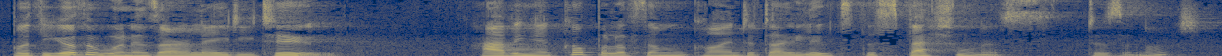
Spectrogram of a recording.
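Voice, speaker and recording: A woman's voice: on the low side, a little fast, a little mellow, close to an everyday voice. An actress playing a sceptical, stubborn female news reporter in an audio drama, with an Irish accent and a blunt, probing manner. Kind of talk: naturalistic audio drama acting.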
